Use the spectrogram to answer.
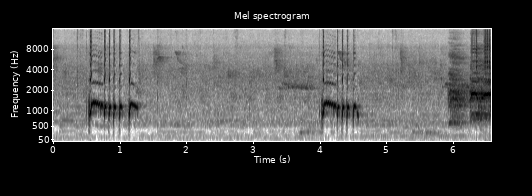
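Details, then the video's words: Zebra dove repeating its song twice, each phrase a fast string of short hollow coos closing on a drawn-out note; another bird's chirps break in at the end. "burung perkutut ini yang dicari"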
